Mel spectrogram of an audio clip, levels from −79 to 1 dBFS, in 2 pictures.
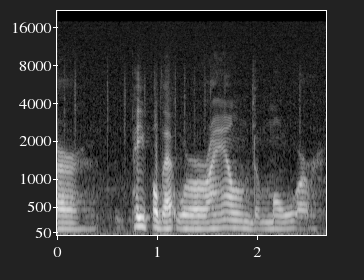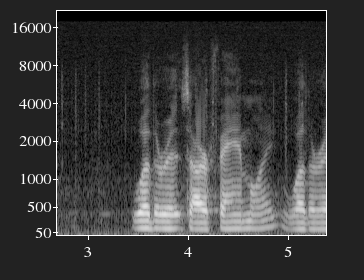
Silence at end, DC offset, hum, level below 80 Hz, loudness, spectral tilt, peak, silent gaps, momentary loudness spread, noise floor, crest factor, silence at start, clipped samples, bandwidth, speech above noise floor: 0 s; under 0.1%; none; -48 dBFS; -16 LUFS; -7 dB/octave; 0 dBFS; none; 13 LU; -41 dBFS; 16 dB; 0 s; under 0.1%; 19 kHz; 26 dB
